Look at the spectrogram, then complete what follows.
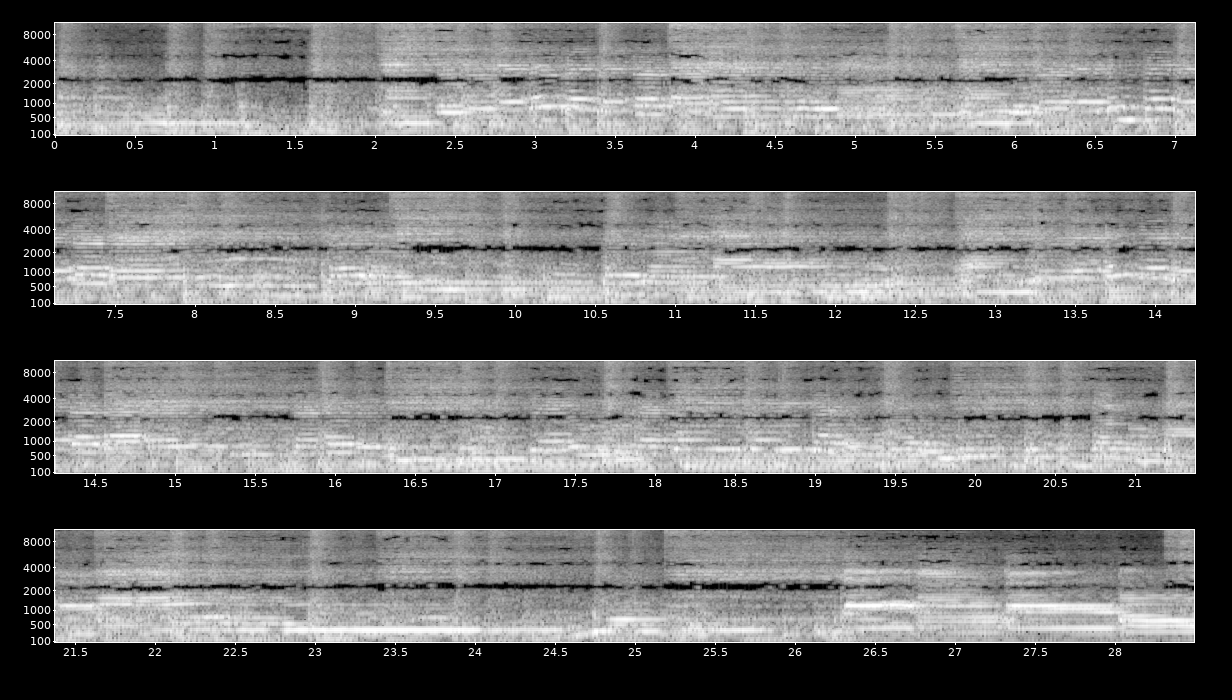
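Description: Live blues-rock band playing through amplifiers: an electric guitar takes the lead with single melodic notes over bass guitar and drums, ending in a quick run of notes near the end.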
